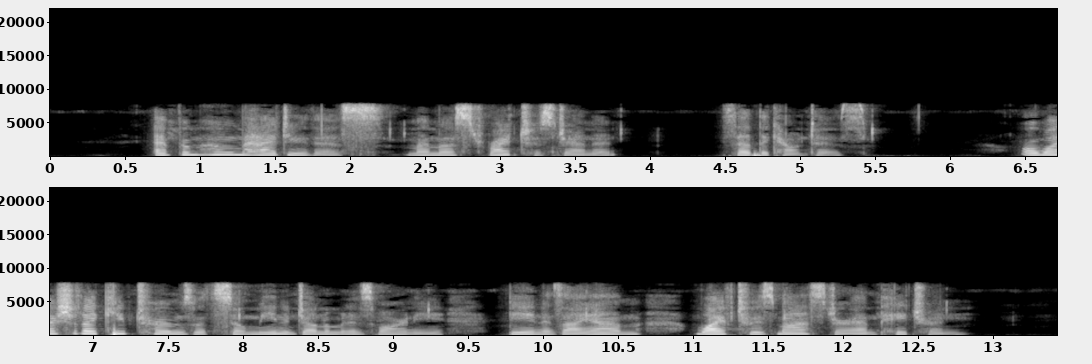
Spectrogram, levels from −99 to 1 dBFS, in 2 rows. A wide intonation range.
No: average, 5.0 semitones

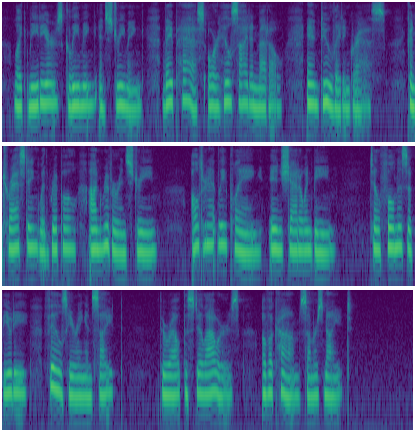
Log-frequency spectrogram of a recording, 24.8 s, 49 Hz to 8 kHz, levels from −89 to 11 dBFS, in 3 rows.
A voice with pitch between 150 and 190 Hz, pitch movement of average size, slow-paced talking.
No: medium, 185 Hz; narrow, 2.1 semitones; slow, 110 wpm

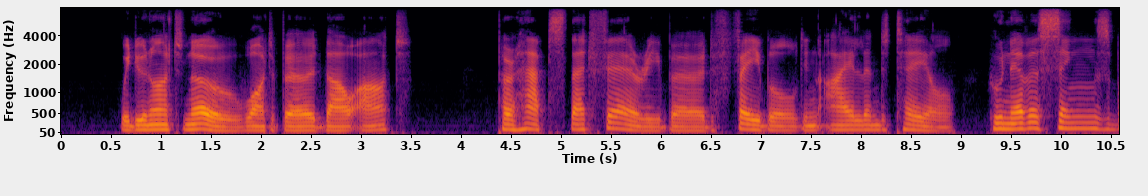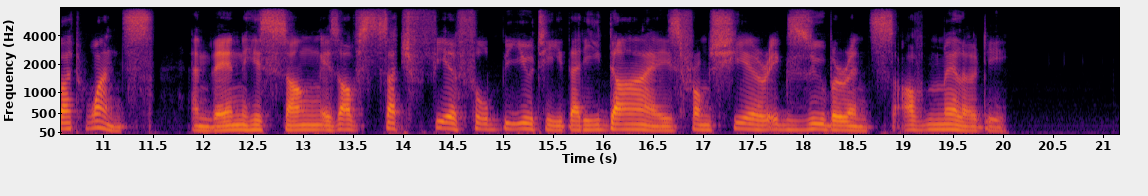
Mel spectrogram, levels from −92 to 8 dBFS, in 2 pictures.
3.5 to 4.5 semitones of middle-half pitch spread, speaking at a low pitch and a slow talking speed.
Yes: average, 3.9 semitones; low, 110 Hz; slow, 110 wpm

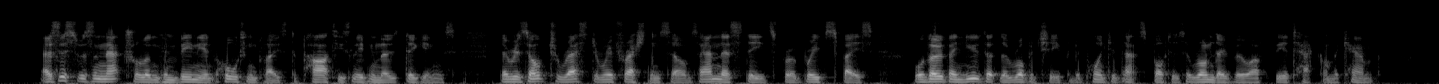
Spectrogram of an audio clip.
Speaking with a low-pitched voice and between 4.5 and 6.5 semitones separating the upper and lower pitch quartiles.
No: low, 110 Hz; average, 3.6 semitones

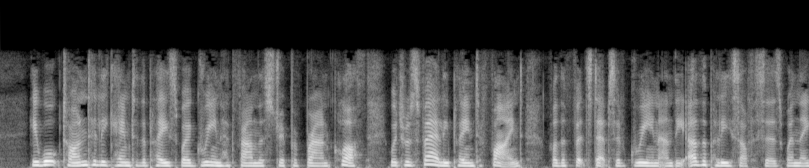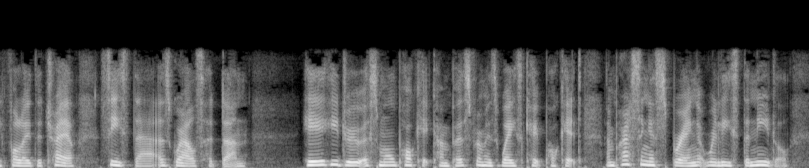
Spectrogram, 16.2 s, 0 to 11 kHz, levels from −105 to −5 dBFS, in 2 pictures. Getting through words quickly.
Yes: fast, 235 wpm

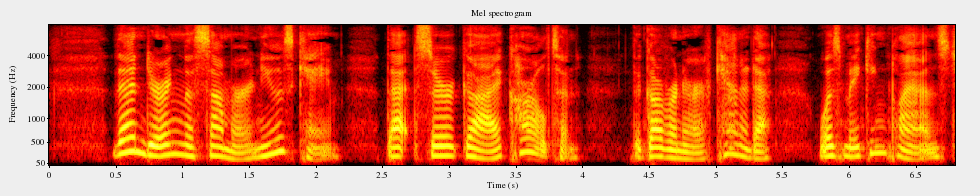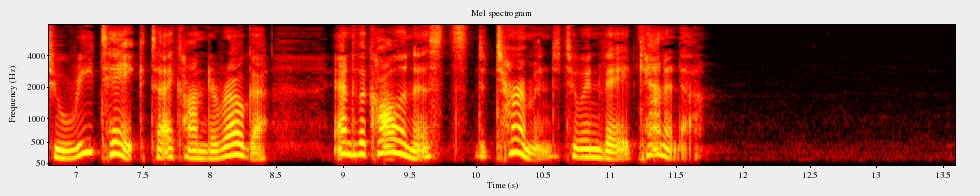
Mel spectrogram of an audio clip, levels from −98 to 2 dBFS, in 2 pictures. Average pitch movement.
No: wide, 6.1 semitones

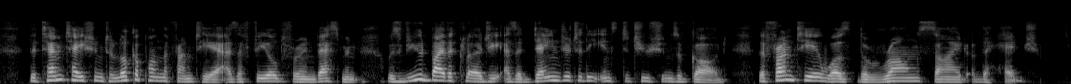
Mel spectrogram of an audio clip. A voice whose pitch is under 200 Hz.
Yes: medium, 140 Hz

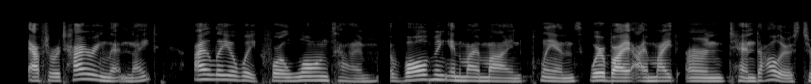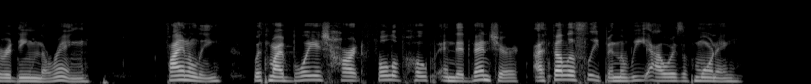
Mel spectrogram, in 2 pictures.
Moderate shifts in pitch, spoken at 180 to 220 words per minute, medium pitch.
No: average, 3.6 semitones; average, 165 wpm; medium, 170 Hz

